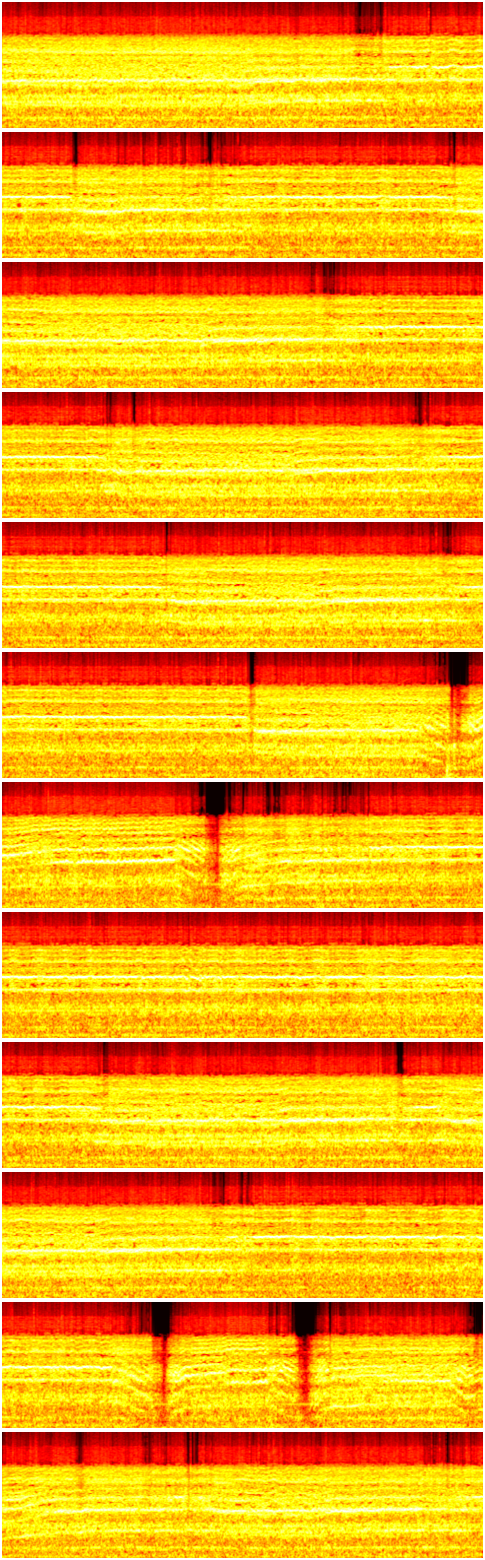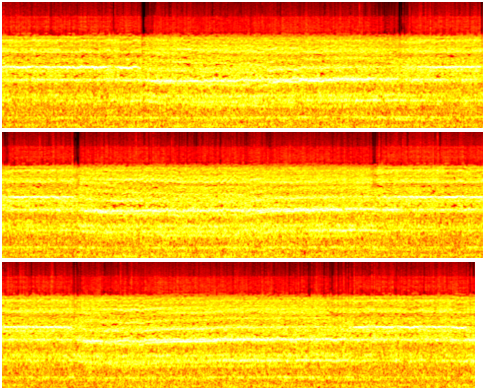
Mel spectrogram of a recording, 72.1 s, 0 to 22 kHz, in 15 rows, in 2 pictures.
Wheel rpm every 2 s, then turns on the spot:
210, 230, 230, 230, 220, 210, 230, 230, 220, 230, 220, 230, 230, 200, 150, 160, 230, 230, 230, 230, 220, 220, 230, 230, 170, 150, 200, 220, 230, 220, 230, 230, 220, 230, 220, 230.
none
